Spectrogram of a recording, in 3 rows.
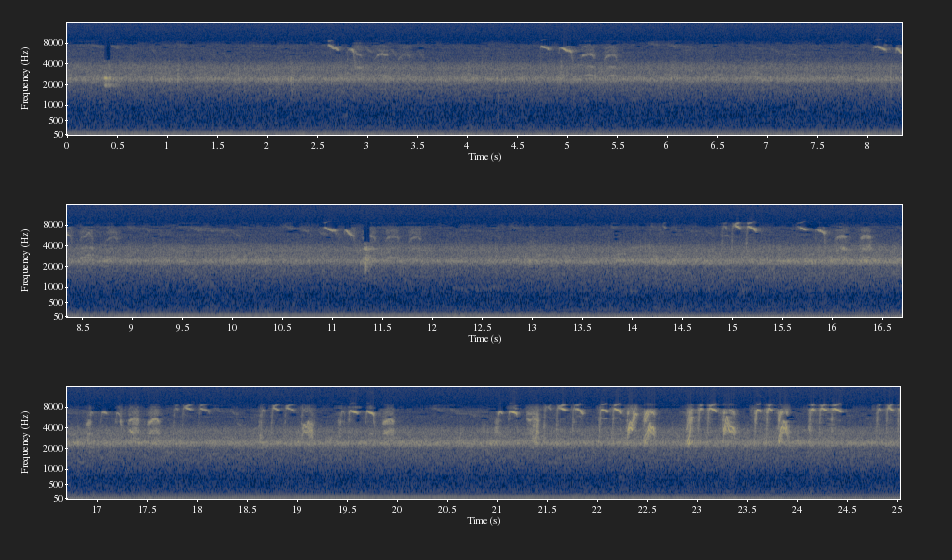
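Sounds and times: low steady hum: 0.0 - 25.0
songbird high falling calls: 10.8 - 12.0, 14.8 - 25.0.

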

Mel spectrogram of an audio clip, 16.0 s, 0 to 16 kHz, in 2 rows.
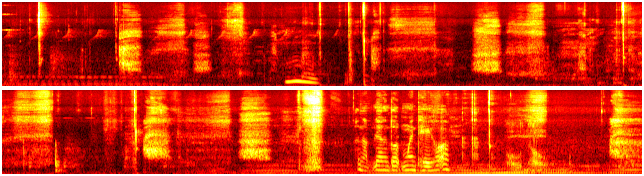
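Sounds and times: sharp breaths: 1.4 - 3.2, 4.8 - 8.7, 9.3 - 12.2, 15.5 - 16.0
woman humming: 3.4 - 4.0.

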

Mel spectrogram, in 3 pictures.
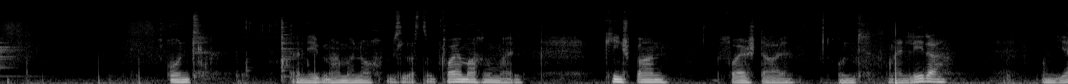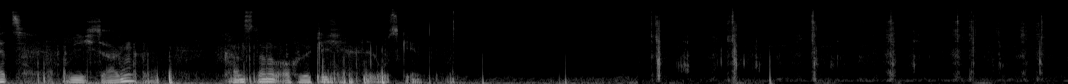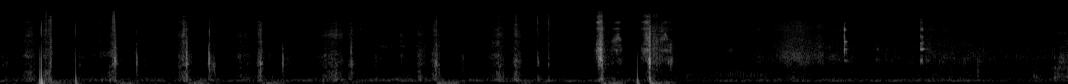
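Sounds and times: knife scraping wood shavings: 17.2 - 28.1.

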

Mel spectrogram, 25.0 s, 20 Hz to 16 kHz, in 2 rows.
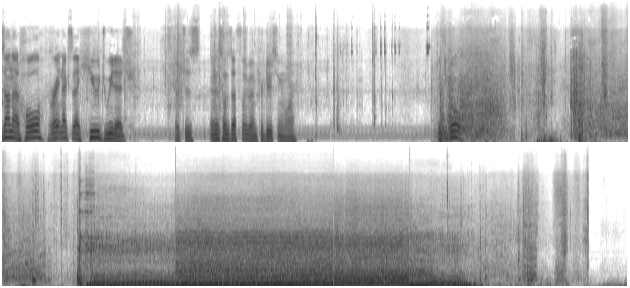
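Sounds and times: snowmobile engine: 14.0 - 22.1.

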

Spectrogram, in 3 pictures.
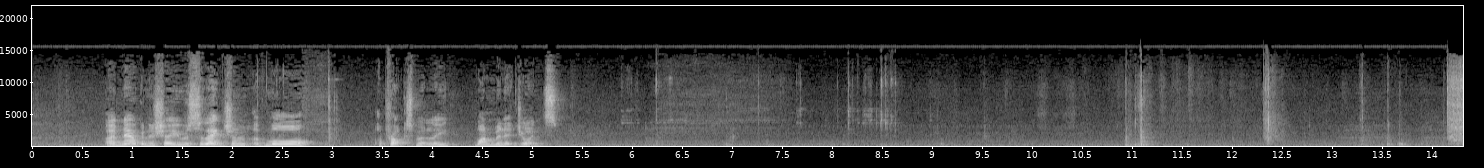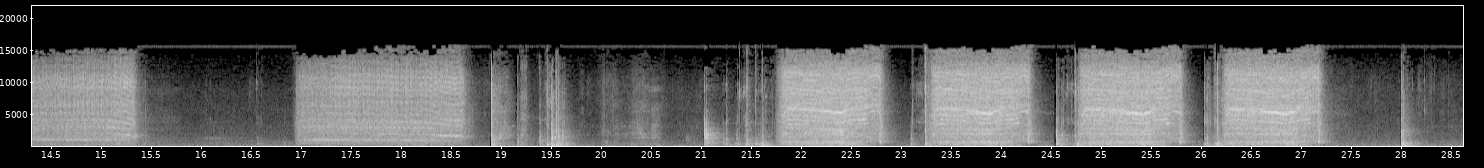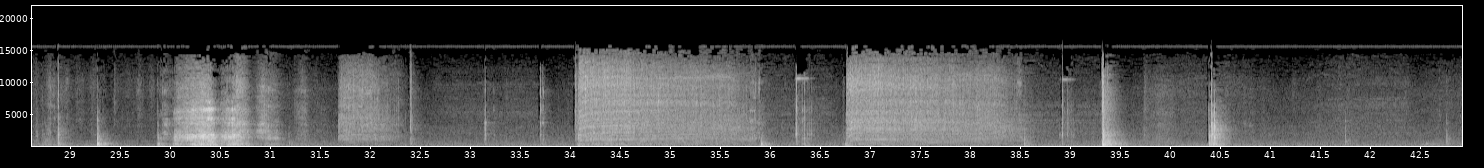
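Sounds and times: cordless drill boring into wood: 14.1 - 15.5, 16.9 - 18.7, 21.8 - 27.3, 31.7 - 32.4, 34.0 - 35.9, 36.8 - 38.5.

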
